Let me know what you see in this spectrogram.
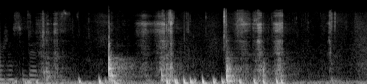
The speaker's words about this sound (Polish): Możemy sobie zobaczyć, jak kiedyś szlifowano czy heblowano właśnie za pomocą takiego ręcznego hebla.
